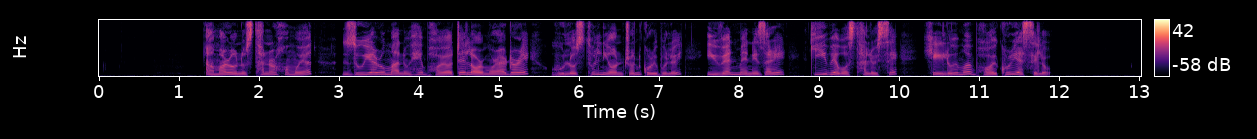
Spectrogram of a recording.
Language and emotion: Assamese, fearful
